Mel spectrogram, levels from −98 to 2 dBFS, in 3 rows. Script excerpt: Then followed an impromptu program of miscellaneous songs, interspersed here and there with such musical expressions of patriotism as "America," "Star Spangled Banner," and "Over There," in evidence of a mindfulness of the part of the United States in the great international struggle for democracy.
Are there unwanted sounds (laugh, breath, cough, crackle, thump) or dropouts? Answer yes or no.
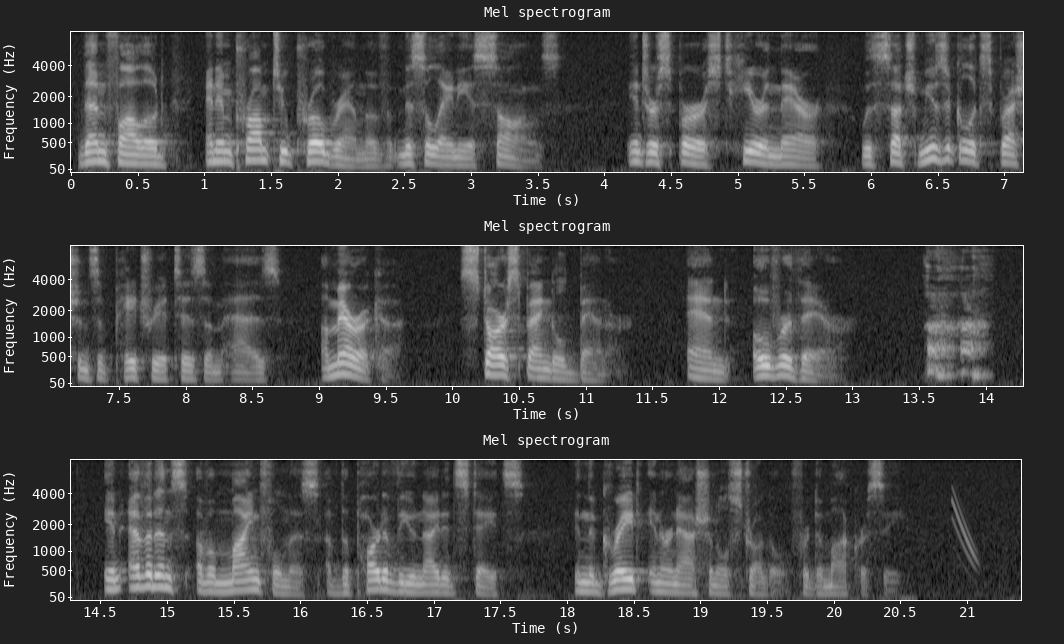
yes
